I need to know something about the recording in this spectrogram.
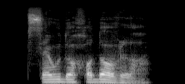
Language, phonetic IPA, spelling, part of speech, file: Polish, [ˌpsɛwdɔxɔˈdɔvla], pseudohodowla, noun, Pl-pseudohodowla.ogg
